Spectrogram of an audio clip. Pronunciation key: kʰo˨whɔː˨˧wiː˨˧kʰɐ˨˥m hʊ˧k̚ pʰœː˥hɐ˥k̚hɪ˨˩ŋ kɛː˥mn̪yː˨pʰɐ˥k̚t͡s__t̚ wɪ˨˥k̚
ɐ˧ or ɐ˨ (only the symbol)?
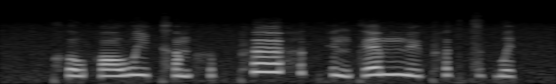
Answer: ɐ˧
